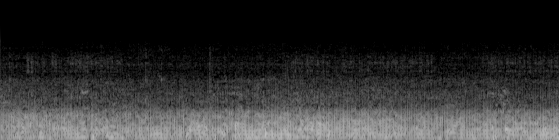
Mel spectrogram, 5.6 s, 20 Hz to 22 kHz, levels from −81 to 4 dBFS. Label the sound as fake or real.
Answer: fake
